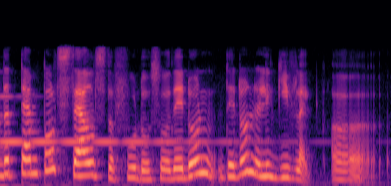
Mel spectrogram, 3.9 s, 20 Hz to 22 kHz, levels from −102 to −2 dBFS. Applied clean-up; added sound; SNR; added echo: none; Dishes, pots, and pans / Chink, clink; 16 dB; none.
